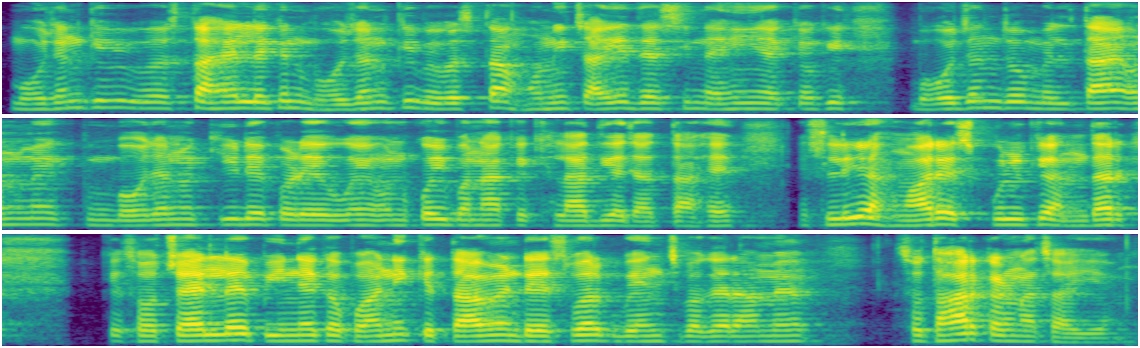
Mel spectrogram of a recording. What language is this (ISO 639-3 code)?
hin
